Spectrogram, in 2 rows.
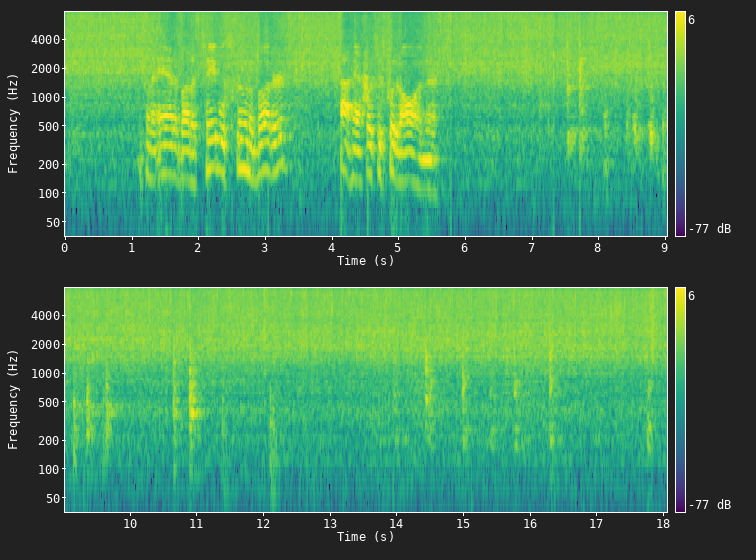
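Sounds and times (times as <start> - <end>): food sizzling in a skillet: 0.0 - 18.0
wooden spatula stirring food: 7.5 - 10.0, 13.8 - 16.5.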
